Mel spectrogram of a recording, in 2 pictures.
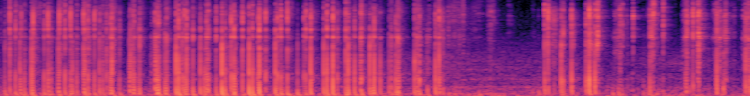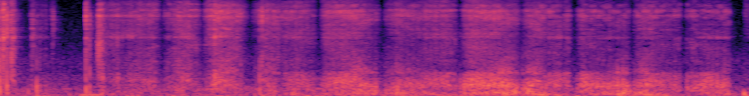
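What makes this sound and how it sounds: A long, flat, solid wooden incense holder with inlaid stars is held in the hands and scratched and rubbed along its surface with fingernails. Quick, bright, dry scratching clicks come first, then thin out into sparser scrapes. After that comes a softer, steadier rubbing hiss with occasional ticks.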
